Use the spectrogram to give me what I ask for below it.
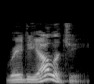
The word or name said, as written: radiology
